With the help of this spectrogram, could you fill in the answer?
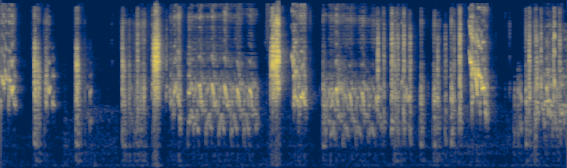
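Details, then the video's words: Courtship chatter from a male budgerigar, a busy mix of raspy warbles, squeaky chirps and several sharp high squeaks, delivered almost without pause. "Male Budgie/Parakeet Sounds Of Flirting"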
